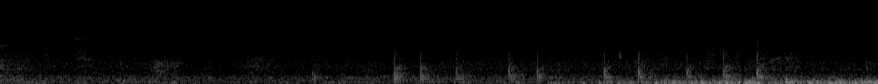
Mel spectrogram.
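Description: Pen or chalk strokes during a Hindi geography lesson, a series of short scratchy taps and scrapes that grow busier and louder toward the end, close by, with quiet background voice.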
